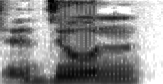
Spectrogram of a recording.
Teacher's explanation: জিম হরফের উচ্চারণ জিহ্বার মধ্যখান থেকে পড়তে হবে কারণ জিমের মাখরাজ জিহ্বার মধ্যখান থেকে হবে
